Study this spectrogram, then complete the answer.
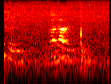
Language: Georgian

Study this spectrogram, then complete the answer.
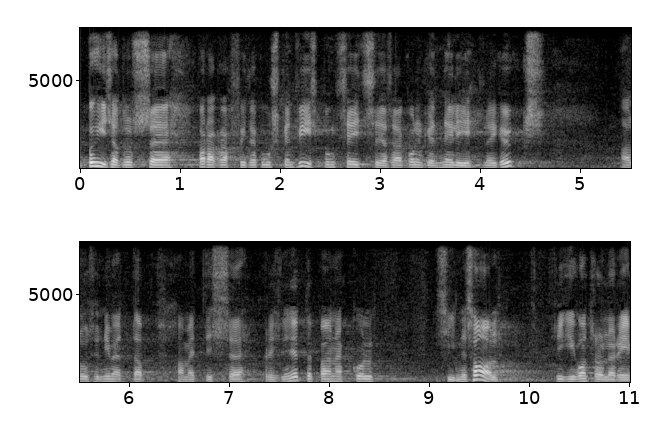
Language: Estonian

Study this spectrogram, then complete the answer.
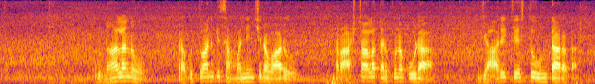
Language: Telugu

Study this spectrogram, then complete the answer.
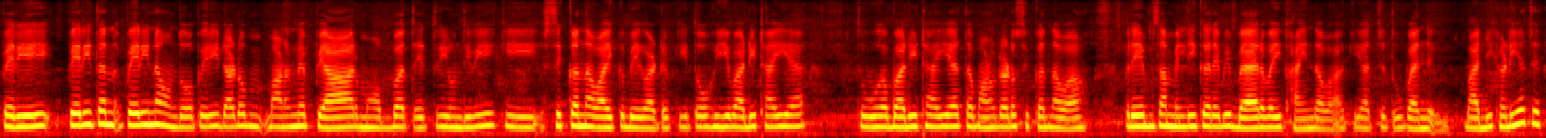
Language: Sindhi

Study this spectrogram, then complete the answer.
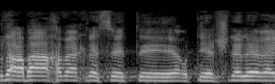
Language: Hebrew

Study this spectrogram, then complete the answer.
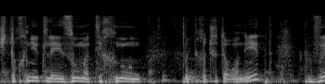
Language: Hebrew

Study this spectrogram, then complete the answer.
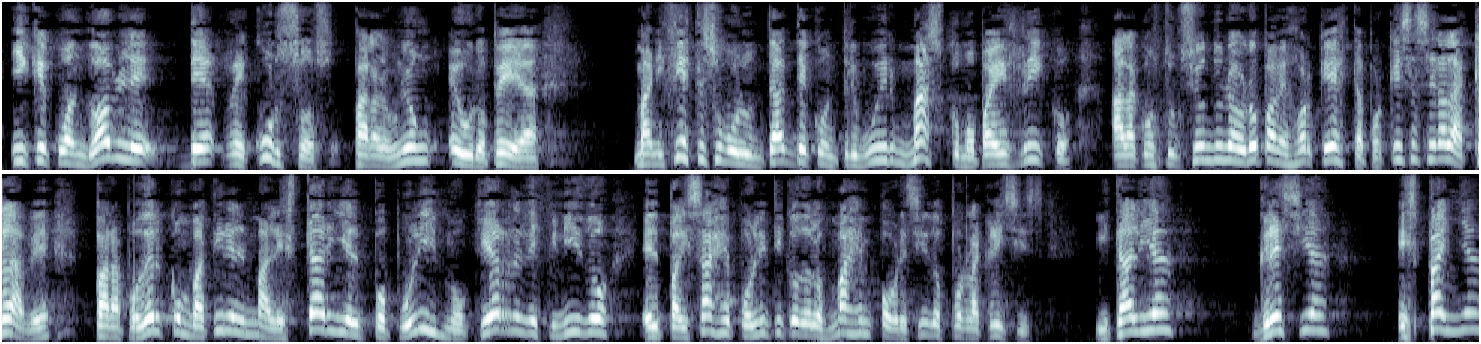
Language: Spanish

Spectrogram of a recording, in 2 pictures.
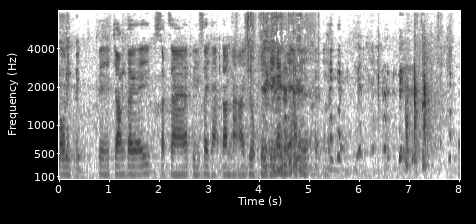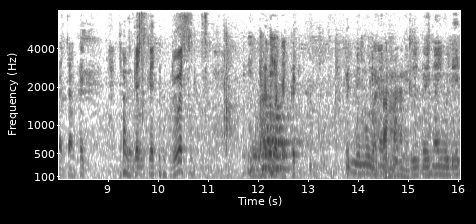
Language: Vietnamese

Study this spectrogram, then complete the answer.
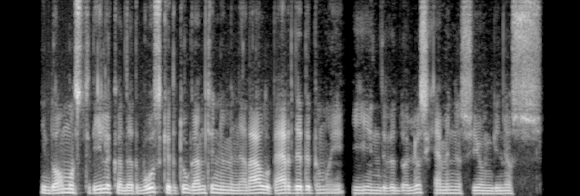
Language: Lithuanian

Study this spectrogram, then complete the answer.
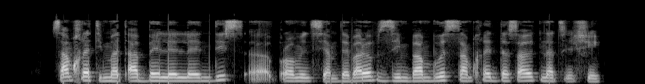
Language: Georgian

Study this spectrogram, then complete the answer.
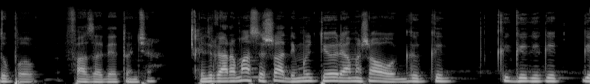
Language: Romanian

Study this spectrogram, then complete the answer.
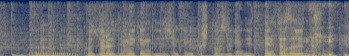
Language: Kazakh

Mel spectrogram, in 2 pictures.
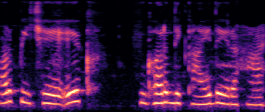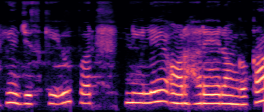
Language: Hindi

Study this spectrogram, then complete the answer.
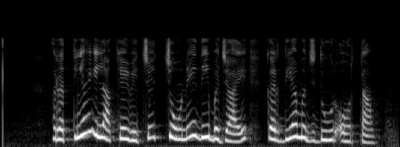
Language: Punjabi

